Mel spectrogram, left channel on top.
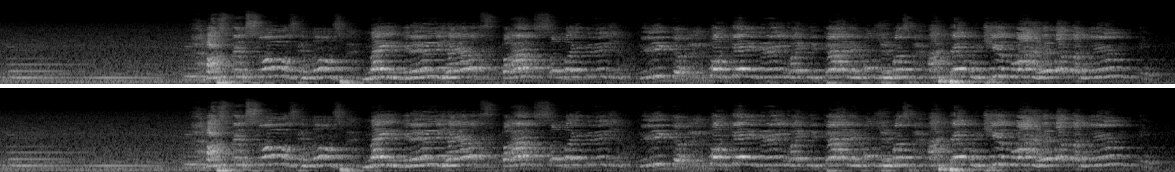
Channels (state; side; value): identical; both; correlation 1.00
